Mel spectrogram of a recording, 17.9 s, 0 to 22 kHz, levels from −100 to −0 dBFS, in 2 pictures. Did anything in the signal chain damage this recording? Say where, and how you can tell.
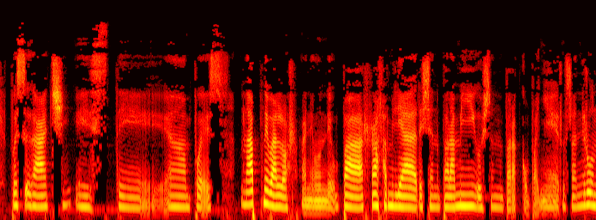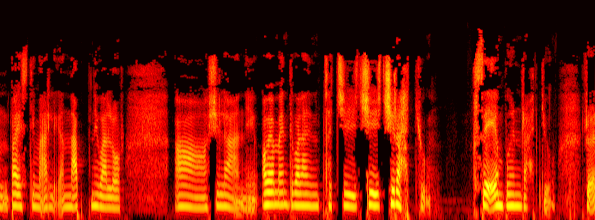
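Yes. The codec stage damaged it. The speech sounds watery and swirly, with metallic chirps on s sounds. Nothing remains above 15.1 kHz. This is likely MP3 compression at a low bitrate, near 40 kbps. Weak frequency lines drop in and out between frames.

Pre-echo appears at 16.04 s, also from the codec. A short hiss of about 16 ms comes just before a sharp attack, and the attack sounds smeared. The block's quantisation noise was sized for the loud onset and spilled into the quiet before it.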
